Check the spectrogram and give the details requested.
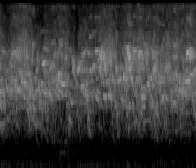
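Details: Birds chirping in a village: a dense, continuous chorus of many high overlapping chirps and squeaky notes, with no clear gaps across three seconds.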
